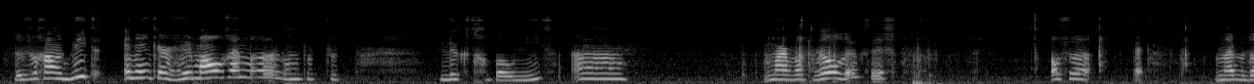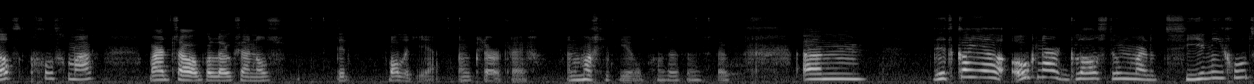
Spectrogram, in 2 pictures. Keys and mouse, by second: 13.9-19.2 drag, 15.6 right click, 19.3-21.1 drag.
